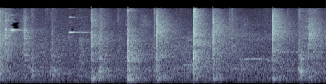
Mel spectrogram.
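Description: Basketballs bouncing, a series of sharp, echoing thuds roughly every half second, over the chatter of a crowd in a large hall.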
